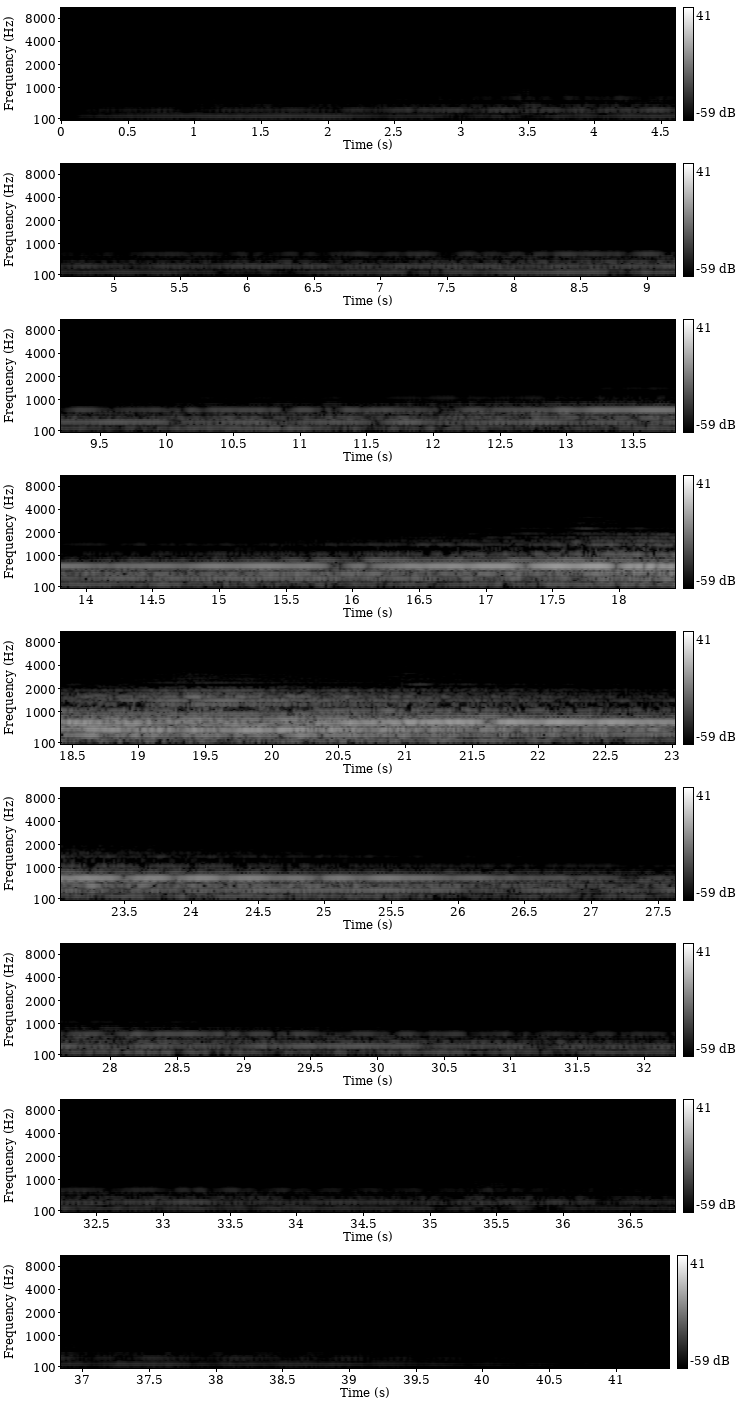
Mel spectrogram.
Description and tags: Divine drone
Something I slowed down in a track
space, divine, drone, pad, dreamy, ambient, soundscape, string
